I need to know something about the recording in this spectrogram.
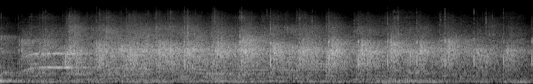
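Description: Steady audience applause fills the whole stretch, a dense wash of many hands clapping at an even loudness, with a faint whistle or cheer briefly rising through it early on.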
